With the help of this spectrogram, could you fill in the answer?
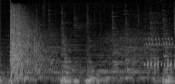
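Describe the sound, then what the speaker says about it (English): A single sharp gunshot cracks out loudly from the Great Ace Attorney game, its bright burst fading over a moment, with game music and softer effects continuing underneath. "You heard the gunshot, you mean?"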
